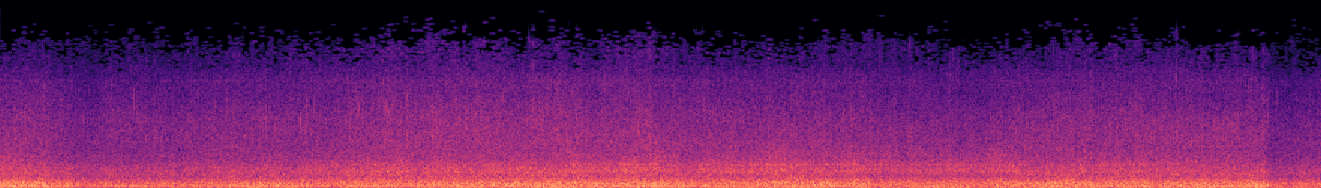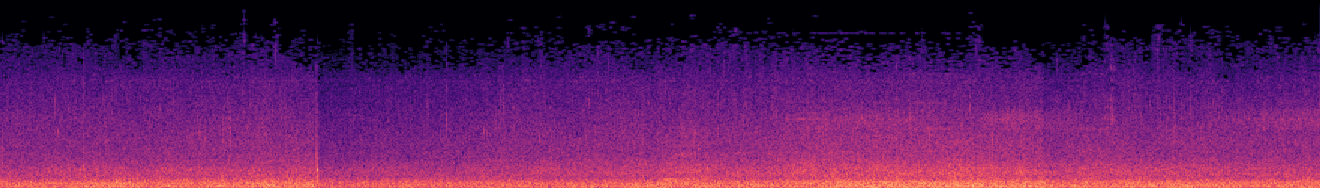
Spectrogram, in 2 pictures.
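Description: Steady rush of water from the passing bulk carrier CSL Welland, with water pouring from outlets in its hull side and wind on the microphone. A low steady hum from the ship sits under it in the first few seconds.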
